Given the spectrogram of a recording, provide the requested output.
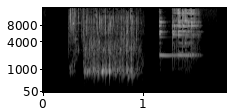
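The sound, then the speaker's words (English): A soft, gurgling pour of tea into a cup lasts under a second, then a brief ringing clink of china or glass follows. Both sounds are quiet, with no voices. “The kettle's boiled, Vic. Great. Perfect timing. Just a dash of milk for me, please, mate.”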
